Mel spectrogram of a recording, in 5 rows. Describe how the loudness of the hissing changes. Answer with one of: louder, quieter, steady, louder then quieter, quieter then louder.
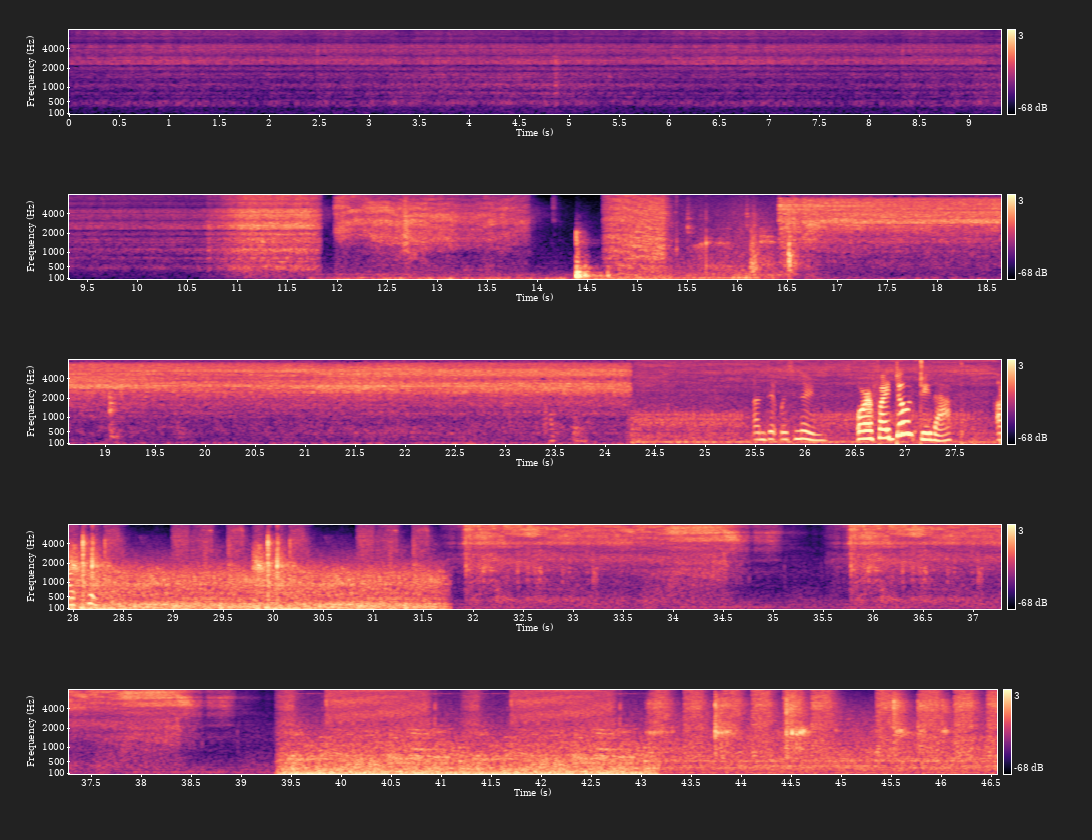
louder.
